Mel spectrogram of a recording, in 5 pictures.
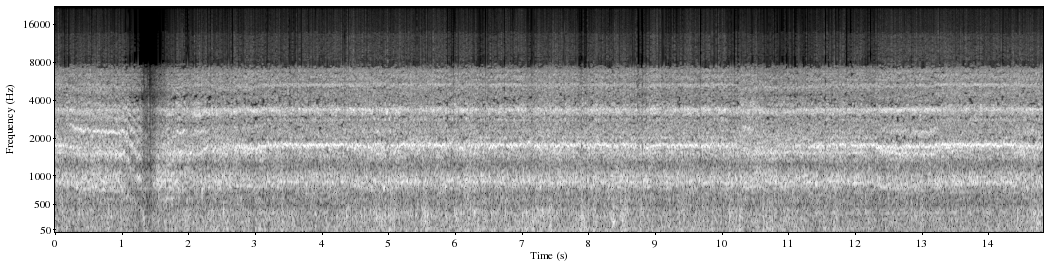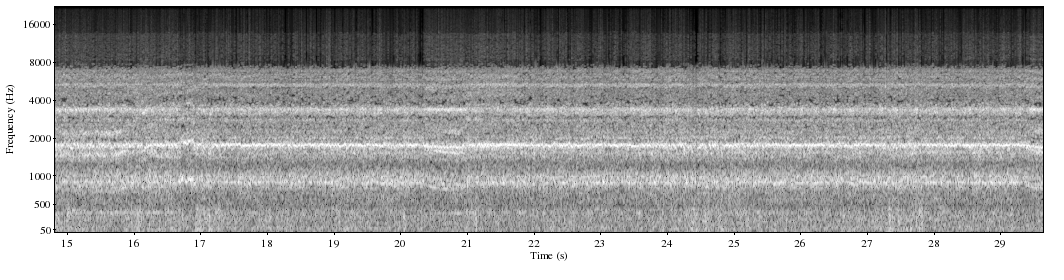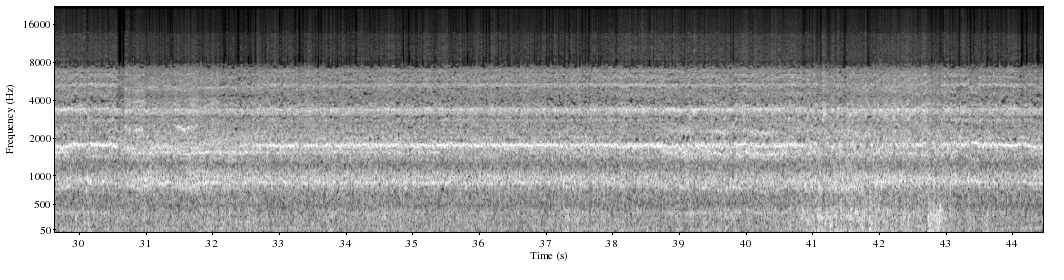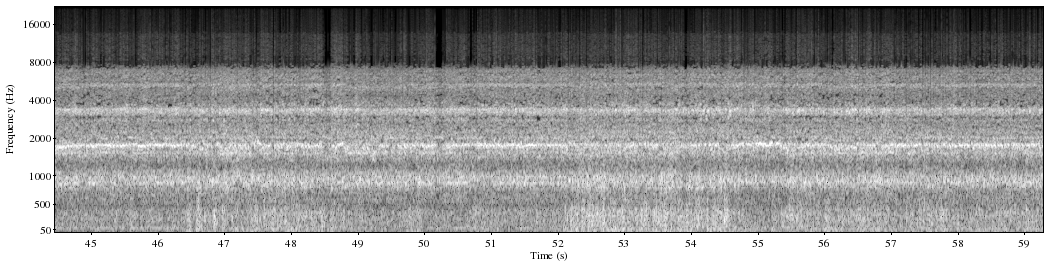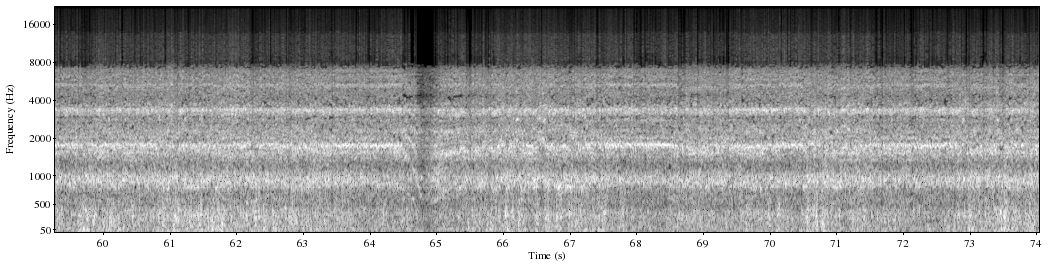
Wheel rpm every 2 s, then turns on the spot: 170, 220, 230, 230, 230, 230, 220, 220, 230, 230, 230, 230, 230, 230, 230, 220, 230, 230, 230, 220, 220, 240, 230, 240, 230, 230, 230, 230, 230, 230, 230, 230, 170, 230, 230, 230, 230.
none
